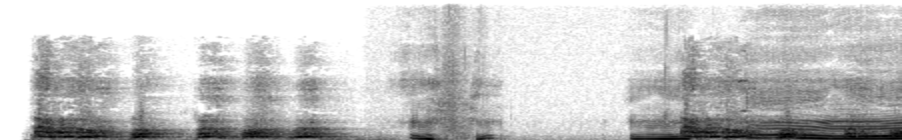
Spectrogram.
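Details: Siberian Husky vocalizing: a run of rapid, rhythmic barking yelps, a brief pause, then a long sustained harmonic howl gently falling in pitch.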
